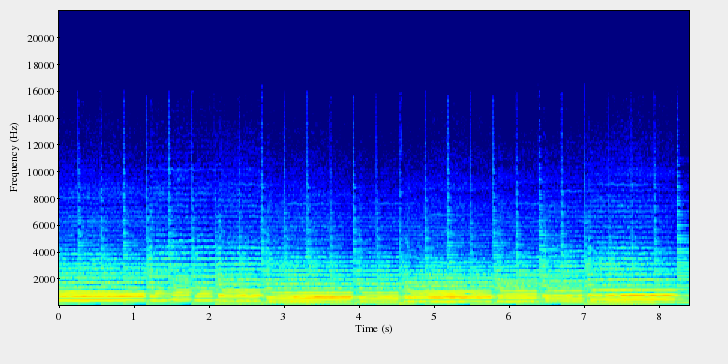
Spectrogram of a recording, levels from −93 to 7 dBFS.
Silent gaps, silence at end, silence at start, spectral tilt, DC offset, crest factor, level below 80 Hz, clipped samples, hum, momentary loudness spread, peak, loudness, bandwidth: none; 0 s; 0 s; -5.5 dB/octave; under 0.1%; 12 dB; -58 dBFS; under 0.1%; none; 5 LU; -14 dBFS; -26 LUFS; 12.5 kHz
